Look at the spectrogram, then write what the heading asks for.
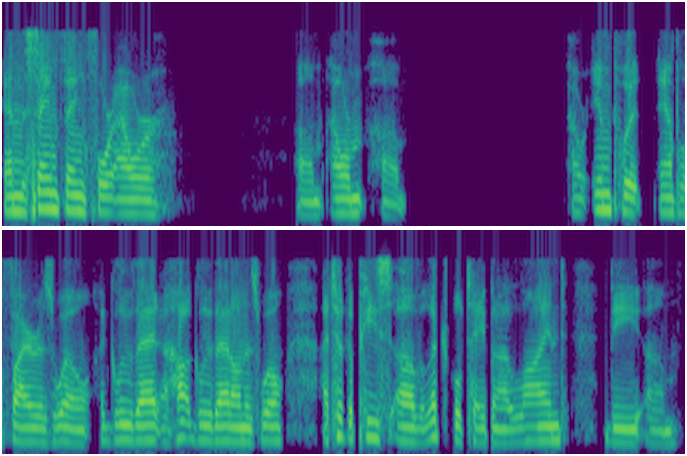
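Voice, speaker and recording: A man hosting a casual hands-on DIY tutorial, explaining in a halting, unscripted way, with slightly muffled sound. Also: on the high side, fairly even intonation, clean tone, no echo. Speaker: host of DIY electronics tutorial.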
